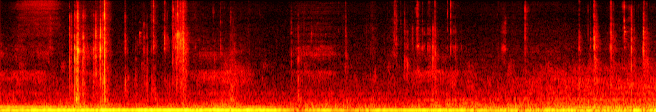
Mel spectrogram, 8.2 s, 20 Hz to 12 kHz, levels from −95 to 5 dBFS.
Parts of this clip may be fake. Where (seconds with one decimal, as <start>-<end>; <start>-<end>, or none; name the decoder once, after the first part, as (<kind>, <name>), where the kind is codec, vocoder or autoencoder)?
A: 2.4-3.3 (vocoder, Vocos); 6.0-6.7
